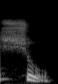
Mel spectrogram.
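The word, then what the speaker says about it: shoe: वो, और यह है शू, शू, इस तरीके से। तो यहाँ पर शू में ओ ई का उच्चारण ऊ करके हो रहा है।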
